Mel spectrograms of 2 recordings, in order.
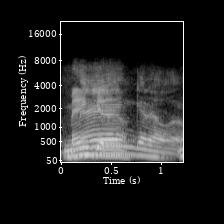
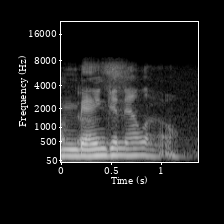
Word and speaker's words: Manganiello: Joe Manganiello? – Closer. It's Manganiello. – Manganiello. – Manganiello. – Oh, that's right.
